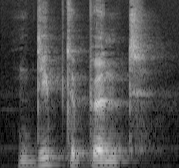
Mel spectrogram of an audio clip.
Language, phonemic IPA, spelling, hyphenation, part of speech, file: Dutch, /ˈdip.təˌpʏnt/, dieptepunt, diep‧te‧punt, noun, Nl-dieptepunt.ogg
- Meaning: low point, nadir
